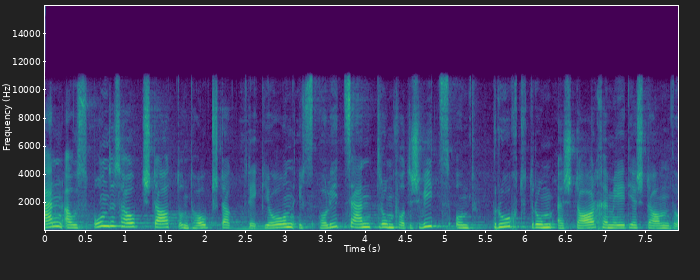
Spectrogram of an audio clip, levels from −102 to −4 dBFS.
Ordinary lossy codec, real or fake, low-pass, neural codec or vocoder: none; real; 10.8 kHz; none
